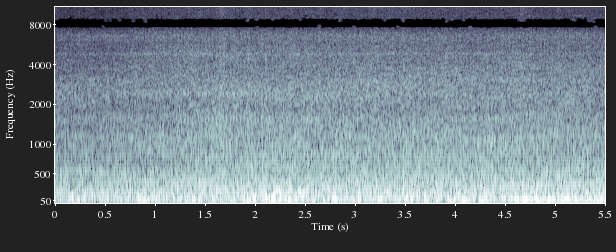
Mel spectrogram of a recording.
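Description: Passenger van's engine idling: a steady low rumble.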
